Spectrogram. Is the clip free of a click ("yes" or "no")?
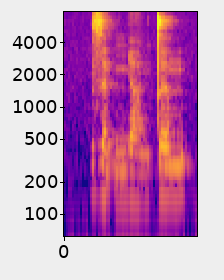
yes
